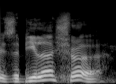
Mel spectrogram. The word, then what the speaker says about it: Sibylle Schroer: society on today's show we have um dr zabila sure say hello to say hello to james slade hello thank you um you pronounce my name really well it's a hard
